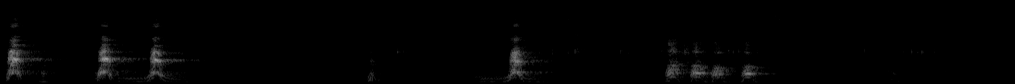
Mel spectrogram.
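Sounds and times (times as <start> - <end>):
several dogs barking loudly in a quiet street: 0.0 - 1.8, 6.7 - 7.7.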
